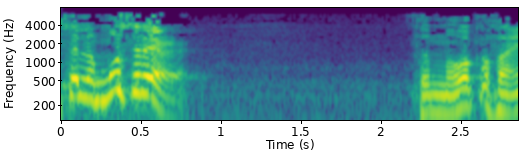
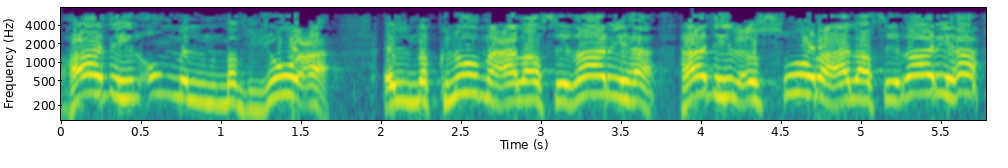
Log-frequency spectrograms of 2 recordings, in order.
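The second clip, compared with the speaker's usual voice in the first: louder, higher sermon build; impassioned preaching; 4 semitones higher, 5 dB louder than usual. Acted. Preacher moved by the bird's grief, raised and louder. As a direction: pour feeling into the grieving mother bird.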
